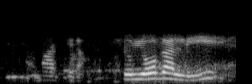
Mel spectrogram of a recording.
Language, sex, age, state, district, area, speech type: Kannada, female, 18-30, Karnataka, Bangalore Urban, rural, conversation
